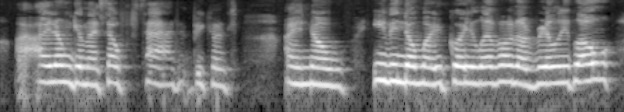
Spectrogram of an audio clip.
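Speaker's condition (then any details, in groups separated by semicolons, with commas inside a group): Cerebral palsy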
